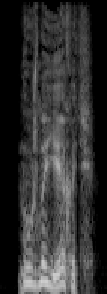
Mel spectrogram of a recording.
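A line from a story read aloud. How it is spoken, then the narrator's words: Sighing. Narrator (Russian): вздохнул я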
